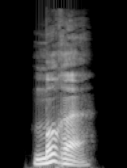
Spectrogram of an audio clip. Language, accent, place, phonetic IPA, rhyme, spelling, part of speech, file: German, Germany, Berlin, [ˈmʊʁə], -ʊʁə, murre, verb, De-murre.ogg
- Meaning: inflection of murren: 1. first-person singular present 2. singular imperative 3. first/third-person singular subjunctive I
